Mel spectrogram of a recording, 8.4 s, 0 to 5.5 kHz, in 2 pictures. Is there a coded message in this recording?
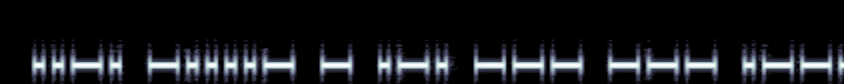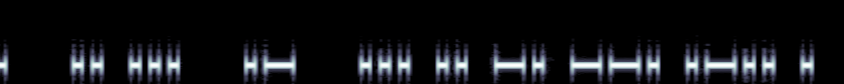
Yes: Morse code from 0.2 to 8.3 s, heard as a keyed tone, about 25 wpm, 600 Hz. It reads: F-TROOP IS A SINGLE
